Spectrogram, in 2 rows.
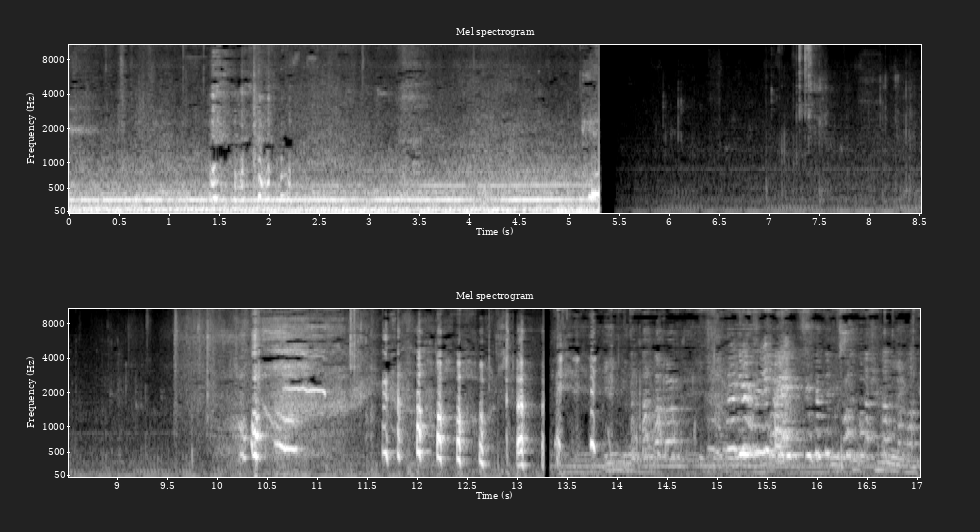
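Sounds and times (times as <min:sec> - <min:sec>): laughter: 0:01.4 - 0:02.3, 0:10.2 - 0:17.0
woman's startled cry: 0:10.2 - 0:11.3.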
